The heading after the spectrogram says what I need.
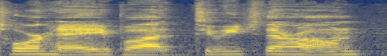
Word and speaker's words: Jorge: a friend named George spelt jo our GE that's typically pronounced Jorge but to each their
